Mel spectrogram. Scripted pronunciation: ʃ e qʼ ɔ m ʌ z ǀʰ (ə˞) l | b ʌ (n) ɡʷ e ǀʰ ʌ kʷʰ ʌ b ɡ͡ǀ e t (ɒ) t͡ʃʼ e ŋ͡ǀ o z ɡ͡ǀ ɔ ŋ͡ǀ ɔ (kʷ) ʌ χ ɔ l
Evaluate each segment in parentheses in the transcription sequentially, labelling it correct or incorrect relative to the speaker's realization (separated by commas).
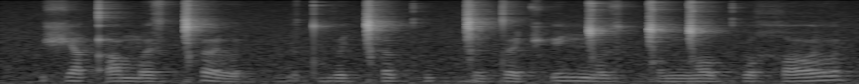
incorrect, incorrect, incorrect, incorrect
